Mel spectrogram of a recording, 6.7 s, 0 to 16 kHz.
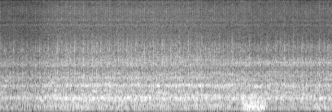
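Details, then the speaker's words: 2012 Toyota Camry 2.5 V, 2AR 2500cc, over 100,000 km, cold-start idle in R/D: rough fast tick-tick rattle, loudest at the oil pan by stethoscope and gone when warm; worn balancer shaft. "saya sempat dengerin pakai SpongeBob di area panci oli itu jelas banget suaranya Kretek tek tek tek dan ini indikasinya balancernya oblak guys"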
